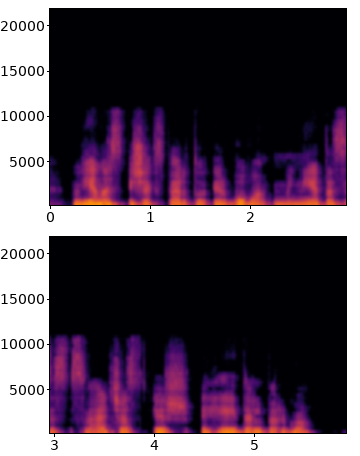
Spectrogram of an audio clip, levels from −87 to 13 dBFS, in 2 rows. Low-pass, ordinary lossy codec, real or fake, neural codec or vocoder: 10.8 kHz; AAC, 32 kbps; real; none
